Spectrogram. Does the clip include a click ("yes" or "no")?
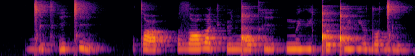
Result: yes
